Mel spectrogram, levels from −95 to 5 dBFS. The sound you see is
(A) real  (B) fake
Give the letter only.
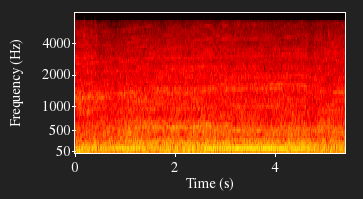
B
